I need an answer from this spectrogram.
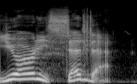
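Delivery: acted rude, snide voice. Retelling a movie scene where a character snaps at a friend: imitating a rude retort. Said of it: "And then very rudely".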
